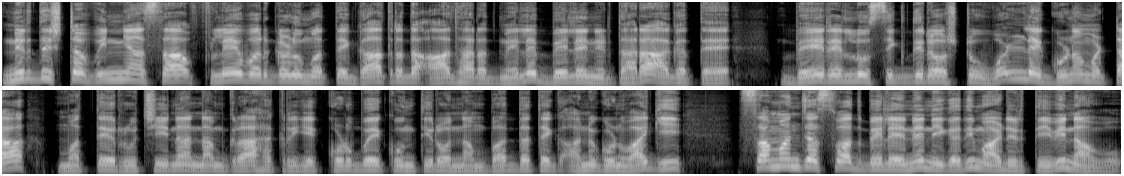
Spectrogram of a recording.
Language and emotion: Kannada, happy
